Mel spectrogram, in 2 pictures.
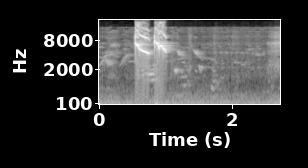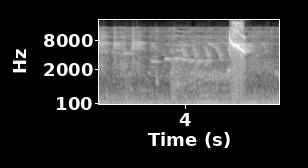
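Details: Oriental white-eye, described as singing vigorously: a quick pair of thin, piercing downward-slurred chirps, then a long near-silent pause with faint soft chatter before one more sharp chirp.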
